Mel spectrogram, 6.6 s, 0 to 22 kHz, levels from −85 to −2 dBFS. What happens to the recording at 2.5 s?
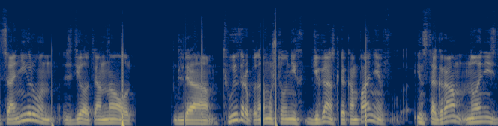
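A brief hole of silence cuts through the speech from 2.45 to 2.47 s, with abrupt edges on both sides, so the sound stops dead and resumes just as suddenly. This is a gap between stream segments: the time stamps of two consecutive pieces of the stream don't meet, leaving about 19.5 ms uncovered, and the player fills that space with silence. The placement fits segments about one second long. Nothing is lost, only delayed.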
